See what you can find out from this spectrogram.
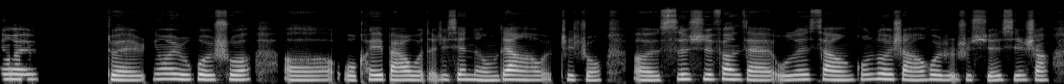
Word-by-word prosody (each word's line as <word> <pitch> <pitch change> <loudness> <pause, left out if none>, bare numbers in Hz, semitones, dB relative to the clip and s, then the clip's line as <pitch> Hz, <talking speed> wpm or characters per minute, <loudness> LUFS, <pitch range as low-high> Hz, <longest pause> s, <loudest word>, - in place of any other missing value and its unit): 因 240 0 +2
为 235 0 +2 0.6
对， 205 -2 +2
因 245 0 -2
为 245 0 +2
如 230 -1 +2
果 225 -2 +4
说， 220 +1 +1 0.3
呃， 200 0 -1
我 200 -1 0
可 220 - -4
以 220 0 +5
把 210 -1 +3
我 205 0 0
的 - - -6
这 220 - -5
些 230 +2 0
能 200 -3 0
量 220 0 +4 0.2
啊， 230 - -6
这 215 - -3
种， 205 -2 -4 0.3
呃， 195 -1 +1
思 235 +5 -1
绪 235 0 -1
放 235 -1 +2
在 200 -3 0
无 205 -1 -2
论 225 +2 +1
像 210 -3 +1
工 235 0 -3
作 245 -1 +4
上 210 -3 -1
或 225 -1 +2
者 210 0 -2
是 215 - -6
学 205 -1 -3
习 215 0 -4
上， 210 -1 -2
215 Hz, 220 characters per minute, -20 LUFS, 205-230 Hz, 0.6 s, 以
